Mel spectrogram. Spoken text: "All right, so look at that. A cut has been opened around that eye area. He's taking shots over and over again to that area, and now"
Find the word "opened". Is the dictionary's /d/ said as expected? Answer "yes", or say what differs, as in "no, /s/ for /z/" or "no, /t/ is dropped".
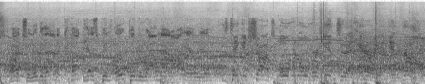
yes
